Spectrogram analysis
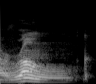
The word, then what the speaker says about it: wrong: pas c'est pas possible le W ne se prononce pas wrong euh le poignet en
